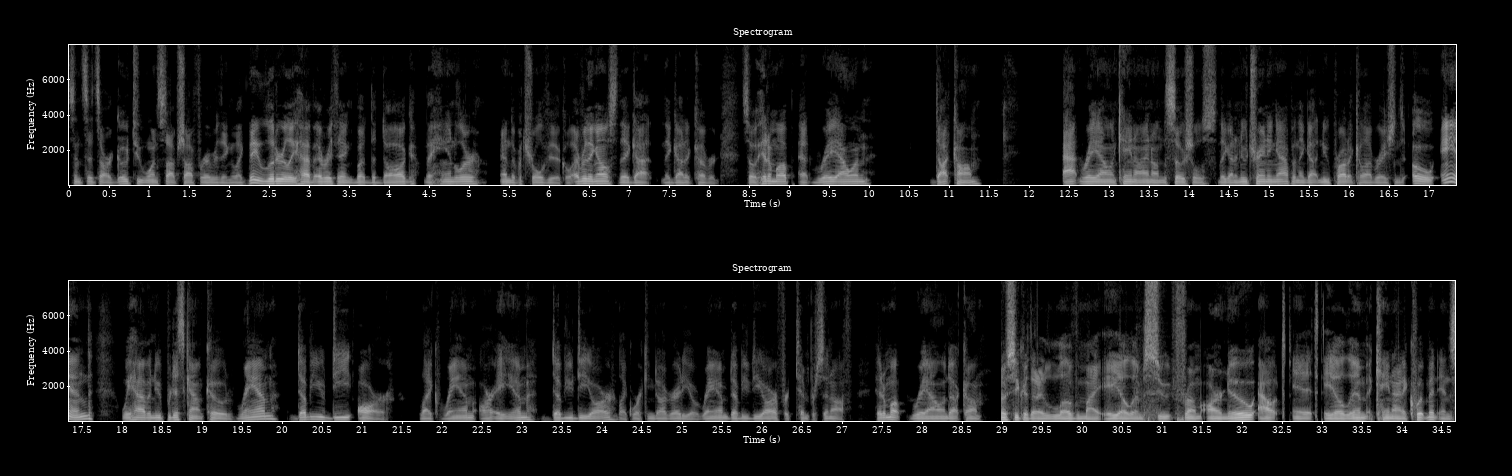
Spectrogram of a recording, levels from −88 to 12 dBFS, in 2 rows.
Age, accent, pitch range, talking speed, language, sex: 30-49, American, 90-110 Hz, 165 wpm, English, male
